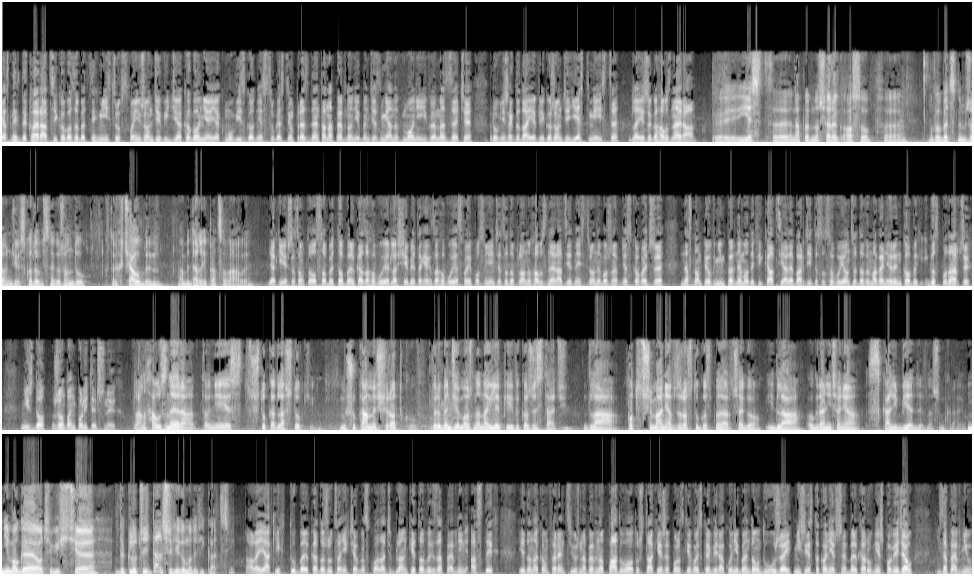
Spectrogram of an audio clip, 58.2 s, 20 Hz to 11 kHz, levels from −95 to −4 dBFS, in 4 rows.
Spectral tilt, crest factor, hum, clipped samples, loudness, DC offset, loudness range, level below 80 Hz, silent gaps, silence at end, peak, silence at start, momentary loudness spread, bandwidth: -4 dB/octave; 14 dB; none; under 0.1%; -14 LUFS; under 0.1%; 5 LU; -32 dBFS; none; 0 s; 0 dBFS; 0 s; 9 LU; 11 kHz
